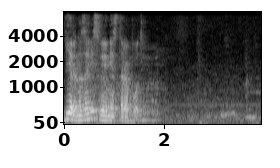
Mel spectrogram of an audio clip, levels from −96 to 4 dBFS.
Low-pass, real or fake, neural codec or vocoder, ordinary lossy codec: 7.2 kHz; real; none; Opus, 64 kbps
